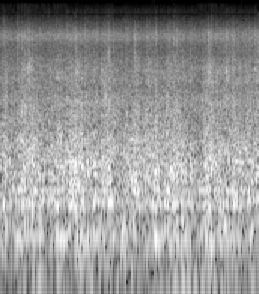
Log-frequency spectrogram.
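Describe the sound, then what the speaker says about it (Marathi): Heavy rain pours down in a loud, dense, unbroken hiss that fills the whole stretch, with no voices over it. "इतका जोरात इतका जोरात पाऊस चालू झालेला आहे"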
